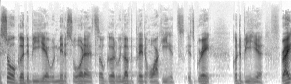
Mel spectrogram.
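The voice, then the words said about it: Mock Minnesota accent. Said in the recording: “you got people from Minnesota, right?”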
